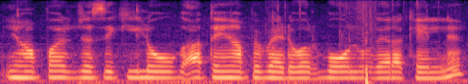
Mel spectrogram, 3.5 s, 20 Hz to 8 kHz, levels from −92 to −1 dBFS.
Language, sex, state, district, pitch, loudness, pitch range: Hindi, female, Haryana, Jhajjar, 175 Hz, -17 LUFS, 175-180 Hz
